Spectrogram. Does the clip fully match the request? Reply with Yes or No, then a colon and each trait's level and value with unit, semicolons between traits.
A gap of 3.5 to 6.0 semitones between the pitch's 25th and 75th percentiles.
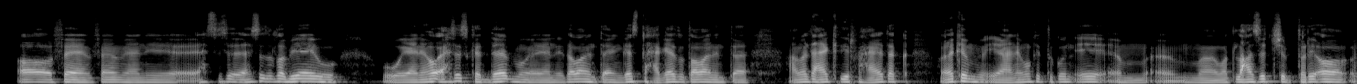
No: average, 2.9 semitones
